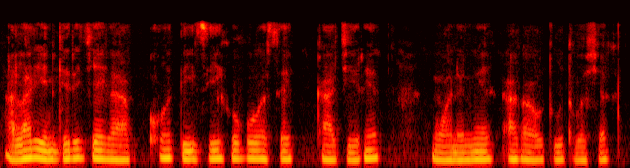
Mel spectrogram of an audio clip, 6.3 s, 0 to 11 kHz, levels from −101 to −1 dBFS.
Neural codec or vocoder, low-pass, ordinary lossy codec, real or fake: codec, 16 kHz, 8 kbps, FunCodec, trained on LibriTTS, 25 frames a second; 7.2 kHz; none; fake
